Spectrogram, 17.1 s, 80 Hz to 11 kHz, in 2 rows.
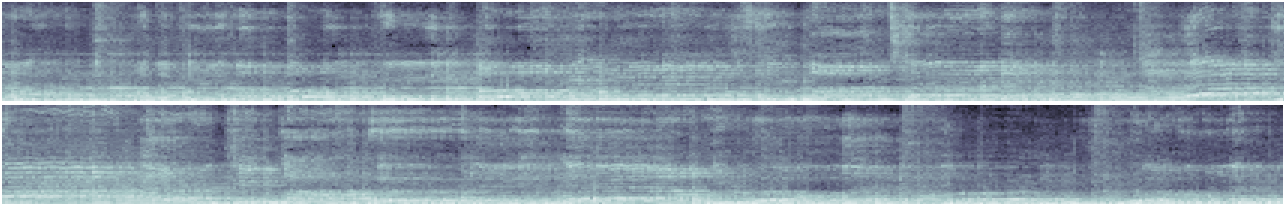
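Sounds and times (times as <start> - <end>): live band playing: 0.0 - 17.0
voices singing together: 0.0 - 17.0.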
